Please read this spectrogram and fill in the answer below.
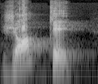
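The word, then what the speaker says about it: jóquei: Observe a palavra jockey. Eu separo em sílabas, ó. Jockey. Chamo no portão. Jockey. A penúltima é a mais forte, né?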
